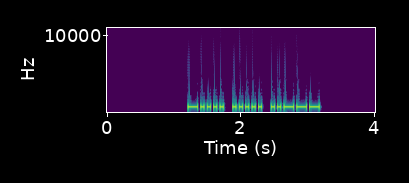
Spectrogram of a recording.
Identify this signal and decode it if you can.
Morse code, heard as a keyed tone, about 25 wpm, 700 Hz. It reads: 652
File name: Three Letter-Number Combinations - 25wpm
